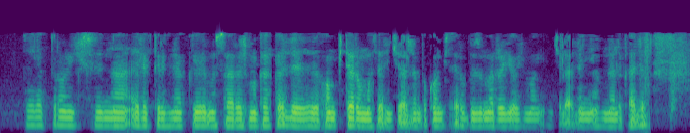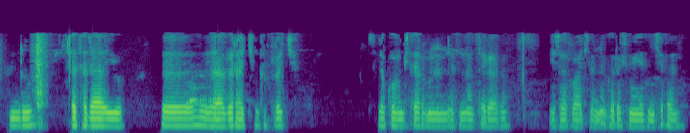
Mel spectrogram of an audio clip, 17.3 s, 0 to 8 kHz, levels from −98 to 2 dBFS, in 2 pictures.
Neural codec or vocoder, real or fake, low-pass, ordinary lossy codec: none; real; 7.2 kHz; AAC, 16 kbps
